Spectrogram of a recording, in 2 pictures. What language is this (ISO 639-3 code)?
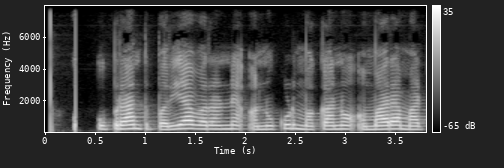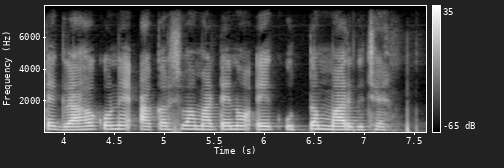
guj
